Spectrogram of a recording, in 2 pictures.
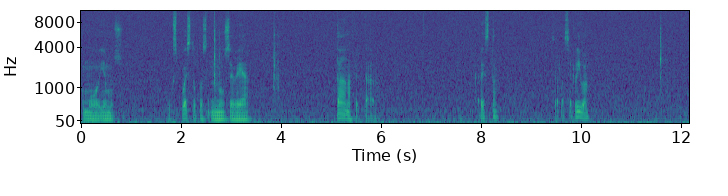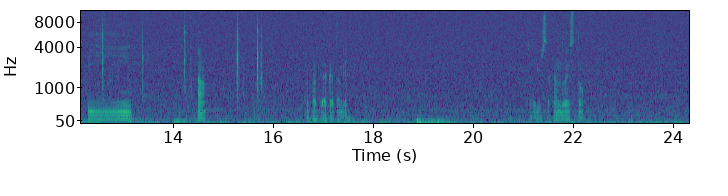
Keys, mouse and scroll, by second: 0.1-1.1 drag, 2.7 a, 3.9 b, 4.3 click, 6.4-7.9 drag, 8.3-9.7 drag, 11.6 z, 12.6 z, 13.4 z, 14.4 z, 15.4 a, 15.8 b, 16.5 click, 17.6-19.1 drag, 19.1 scroll up 1, 19.8 scroll up 1, 19.9-20.6 scroll down 2, 20.9-22.0 scroll down 6, 22.3-22.6 scroll down 2, 23.1 scroll down 2, 24.2-24.3 scroll up 2.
